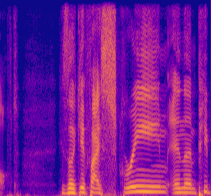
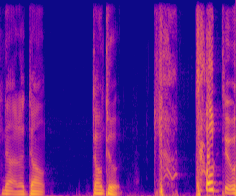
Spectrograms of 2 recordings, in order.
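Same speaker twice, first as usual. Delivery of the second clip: pleading, begging voice with swooping pitch; 3 semitones lower than usual. Retelling a TV scene as a man's pinky is about to break: imitating Jonah pleading. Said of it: "Jonah's like".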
